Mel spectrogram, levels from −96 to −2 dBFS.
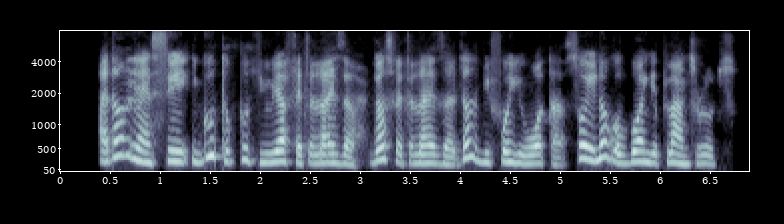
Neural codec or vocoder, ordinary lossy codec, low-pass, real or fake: codec, 16 kHz, 1 kbps, FreqCodec, larger model; none; none; fake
